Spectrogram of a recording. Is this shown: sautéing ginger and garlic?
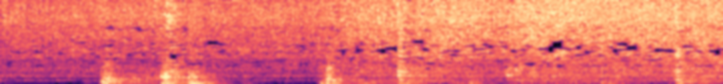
yes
